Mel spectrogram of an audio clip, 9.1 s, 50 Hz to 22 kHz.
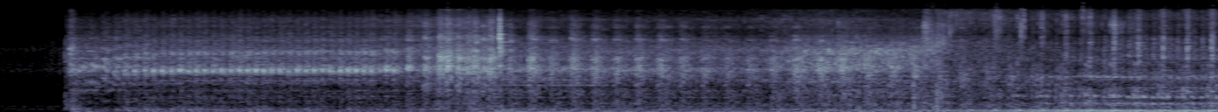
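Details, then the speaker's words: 7.3 Power Stroke diesel V8 that is hard to start, burns oil and blows oil from the exhaust after a turbo and injector seal job: rough, lumpy idle; cylinders 2, 4 and 8 read misfire, but the buzz test is fine. "I've got cylinder 2, 4, and 8. It says it's a misfire, but the buzz test is alright."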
